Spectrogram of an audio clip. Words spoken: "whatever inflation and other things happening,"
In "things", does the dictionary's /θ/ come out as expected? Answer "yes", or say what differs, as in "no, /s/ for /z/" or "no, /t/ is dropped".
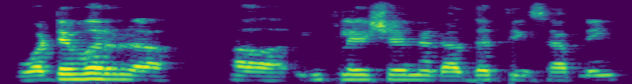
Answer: no, /t/ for /θ/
